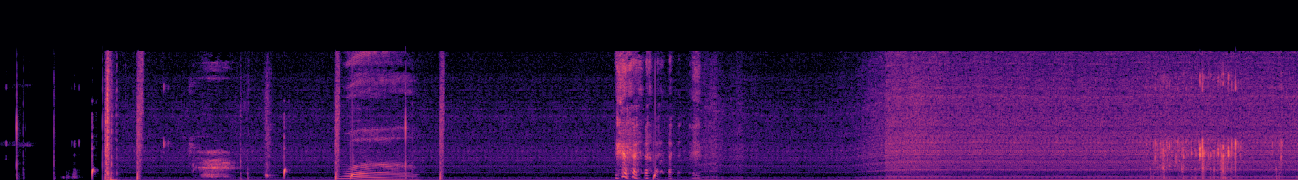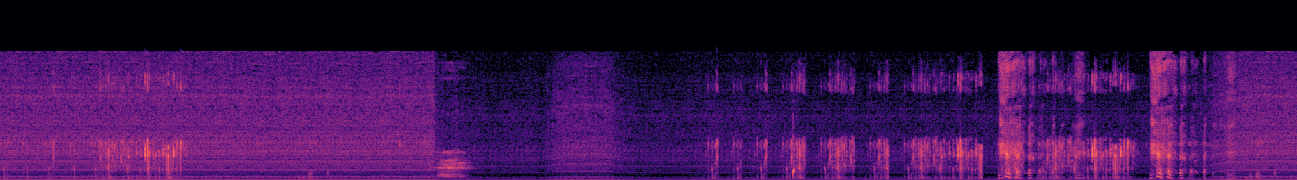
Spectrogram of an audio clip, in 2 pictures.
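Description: A small car engine hums steadily, growing louder as the car drives.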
